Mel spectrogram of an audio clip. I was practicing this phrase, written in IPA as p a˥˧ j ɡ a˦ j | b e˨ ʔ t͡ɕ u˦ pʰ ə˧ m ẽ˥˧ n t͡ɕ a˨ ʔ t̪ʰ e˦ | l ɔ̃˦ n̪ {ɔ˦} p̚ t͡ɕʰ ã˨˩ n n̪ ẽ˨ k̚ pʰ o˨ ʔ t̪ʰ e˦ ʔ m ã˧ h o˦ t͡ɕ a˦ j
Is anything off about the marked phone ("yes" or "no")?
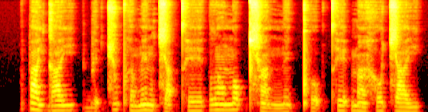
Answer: no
